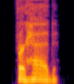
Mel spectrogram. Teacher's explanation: In US, stress fore and keep head soft. In UK, fore is emphasized.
